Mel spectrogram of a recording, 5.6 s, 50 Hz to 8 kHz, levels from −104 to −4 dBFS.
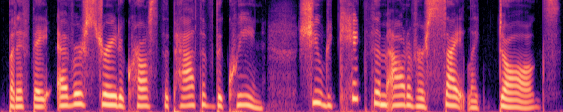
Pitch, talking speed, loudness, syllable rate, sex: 225 Hz, 225 wpm, -18 LUFS, 4.6 syllables/s, female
